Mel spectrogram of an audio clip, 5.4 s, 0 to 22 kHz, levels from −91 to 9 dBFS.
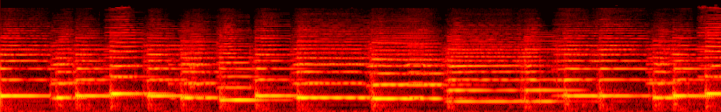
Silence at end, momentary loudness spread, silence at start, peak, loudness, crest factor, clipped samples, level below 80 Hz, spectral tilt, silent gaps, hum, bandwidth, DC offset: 0 s; 4 LU; 0 s; -14 dBFS; -27 LUFS; 14 dB; under 0.1%; -64 dBFS; -1.5 dB/octave; none; none; 17 kHz; under 0.1%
